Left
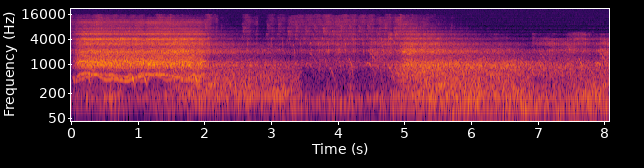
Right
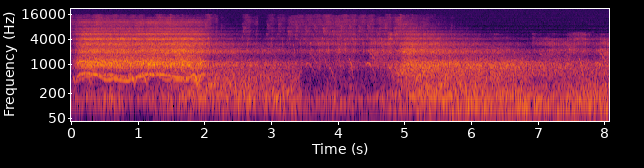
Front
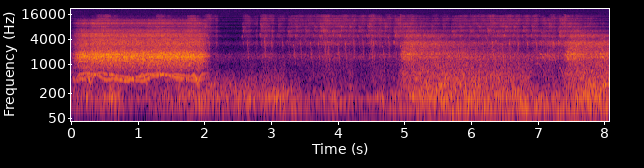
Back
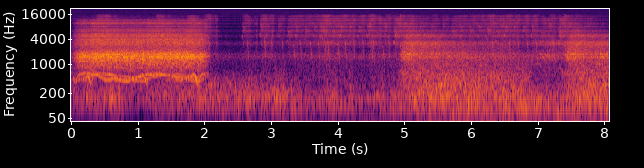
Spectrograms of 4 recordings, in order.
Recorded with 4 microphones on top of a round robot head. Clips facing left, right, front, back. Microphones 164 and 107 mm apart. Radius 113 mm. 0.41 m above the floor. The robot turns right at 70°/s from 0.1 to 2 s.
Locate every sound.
Only background noise.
